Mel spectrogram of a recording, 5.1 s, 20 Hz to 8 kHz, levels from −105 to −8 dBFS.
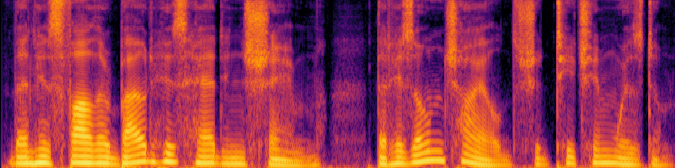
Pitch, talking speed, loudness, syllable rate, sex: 105 Hz, 190 wpm, -20 LUFS, 4.4 syllables/s, male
